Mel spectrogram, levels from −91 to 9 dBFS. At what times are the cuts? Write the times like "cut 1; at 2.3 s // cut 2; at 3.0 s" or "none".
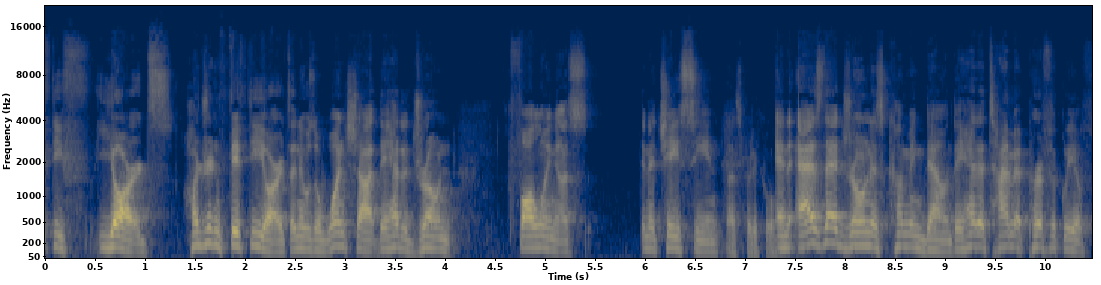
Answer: none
